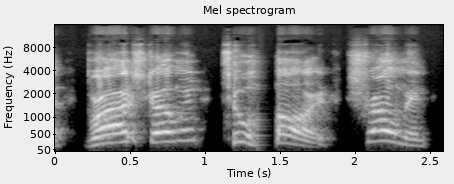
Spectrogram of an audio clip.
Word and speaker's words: Strowman: Strowman, 2 syllables.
